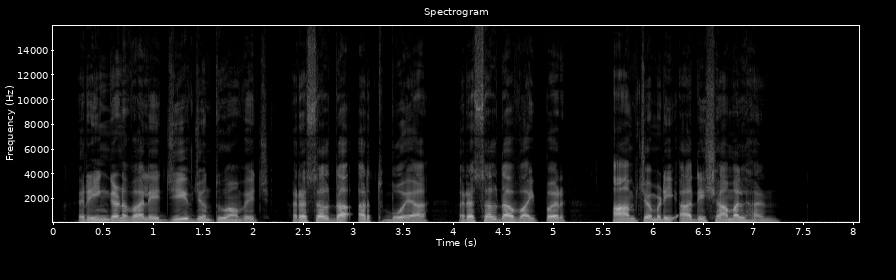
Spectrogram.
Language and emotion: Punjabi, neutral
